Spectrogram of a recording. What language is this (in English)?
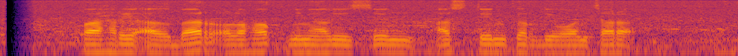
Sundanese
